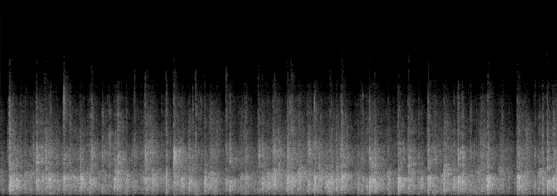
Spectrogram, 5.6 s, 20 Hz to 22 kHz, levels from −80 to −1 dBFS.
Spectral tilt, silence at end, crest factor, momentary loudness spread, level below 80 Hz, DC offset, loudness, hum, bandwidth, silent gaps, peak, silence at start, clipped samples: 1.5 dB/octave; 0 s; 20 dB; 3 LU; -64 dBFS; under 0.1%; -24 LUFS; none; 16 kHz; none; -6 dBFS; 0 s; under 0.1%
